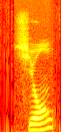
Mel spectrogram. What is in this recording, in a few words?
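"xiong", Chinese, second tone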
